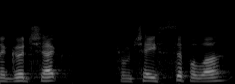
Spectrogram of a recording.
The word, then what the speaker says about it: Cipolla: good check from Chase sip Allah as I was informed that's how you say it not Cipolla buts if Allah excuse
